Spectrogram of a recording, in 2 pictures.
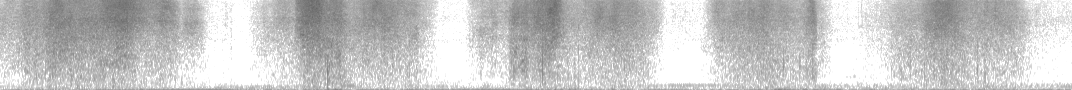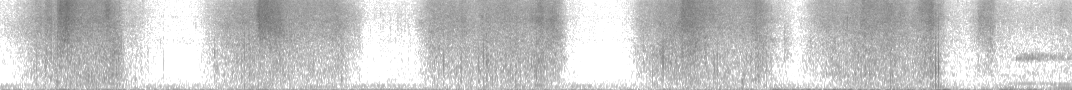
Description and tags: Es el sonar de una cobija cuando se va acostar
bedspread, blanket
